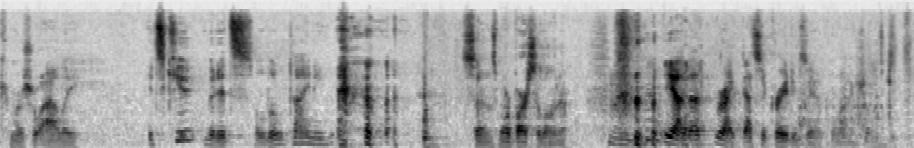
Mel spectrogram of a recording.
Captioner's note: laughter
